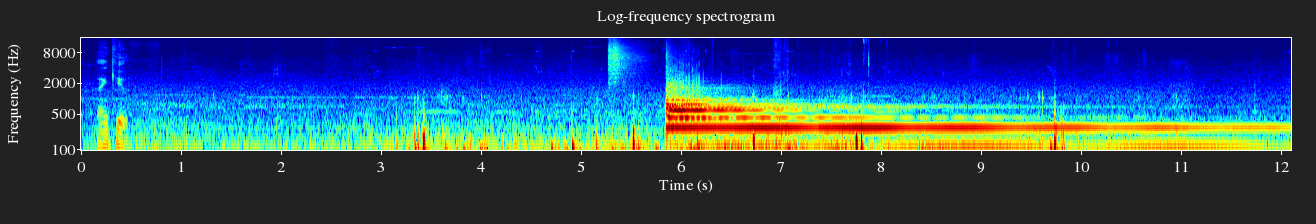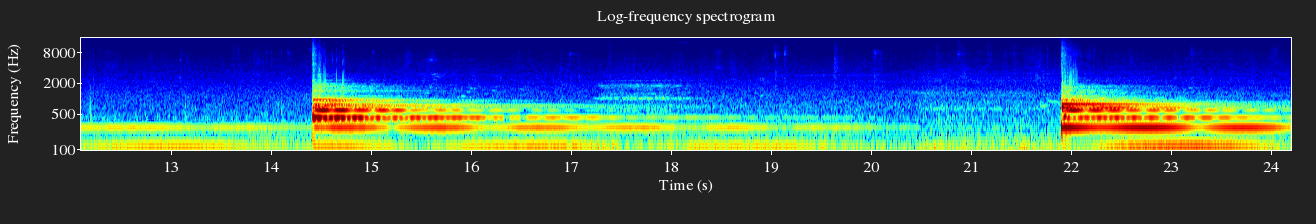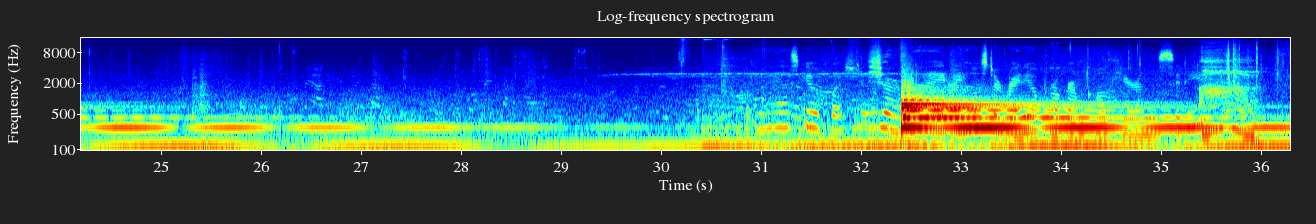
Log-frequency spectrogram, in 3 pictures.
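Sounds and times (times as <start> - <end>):
speech: 0.2 - 0.6
large memorial bell tolling: 5.8 - 20.7, 21.9 - 36.2.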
